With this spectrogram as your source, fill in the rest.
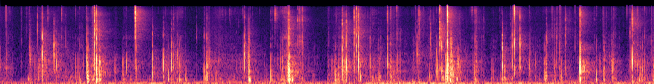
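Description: Fingertips and nails scratch and crinkle the film of a clear plastic bag full of biscuits resting on a table. The sound is a quiet, steady bed of fine crinkling broken by many sharp, bright crackles and crunchy pops that die away almost instantly.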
